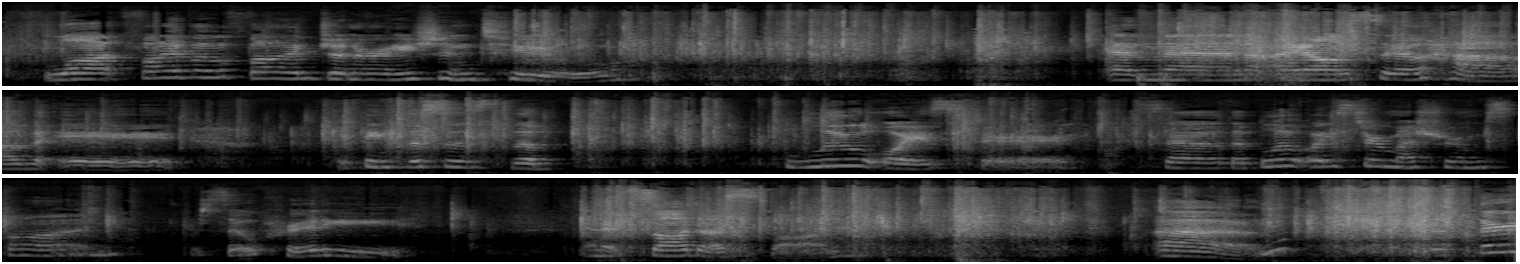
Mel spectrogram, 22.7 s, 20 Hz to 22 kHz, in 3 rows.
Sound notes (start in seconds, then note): 3.0 shuffling and box noises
